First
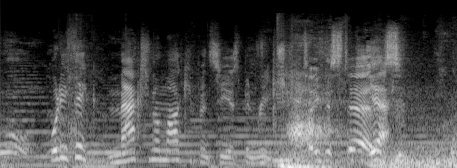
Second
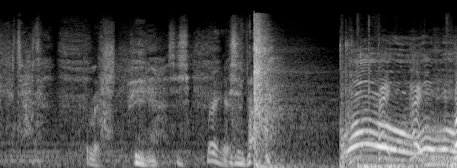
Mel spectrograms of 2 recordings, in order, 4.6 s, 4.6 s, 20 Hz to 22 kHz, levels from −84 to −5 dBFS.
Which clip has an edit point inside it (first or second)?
second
